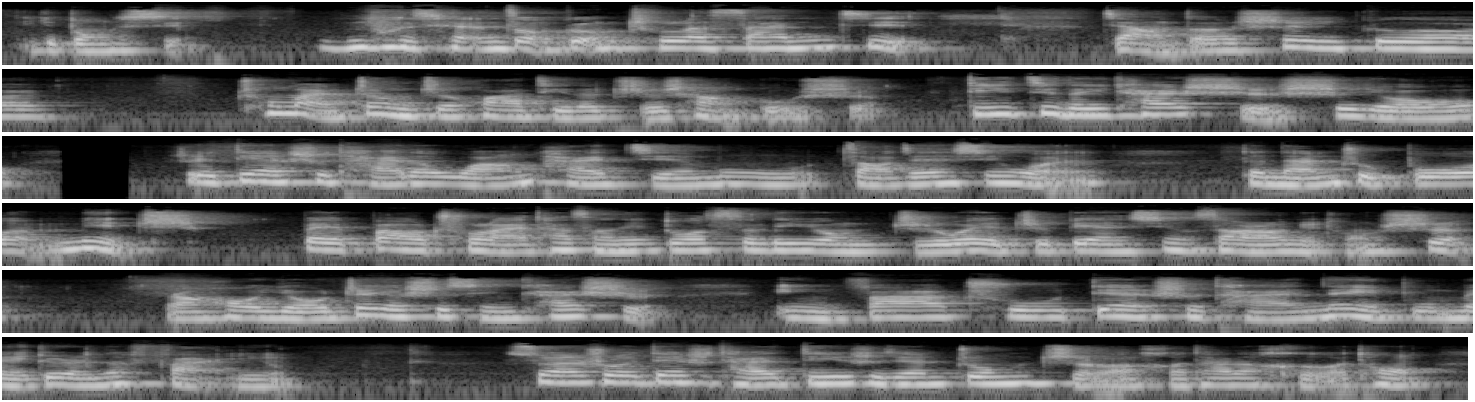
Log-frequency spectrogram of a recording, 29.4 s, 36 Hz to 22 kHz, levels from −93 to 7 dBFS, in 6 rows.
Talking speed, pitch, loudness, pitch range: 245 characters per minute, 185 Hz, -20 LUFS, 165-200 Hz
